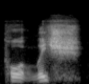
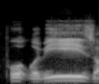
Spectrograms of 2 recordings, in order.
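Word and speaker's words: Portlaoise: I was pronouncing Port Leash. I remember when Port Leash we first started, it was like Port Louise or Port, and it was always wrong.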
